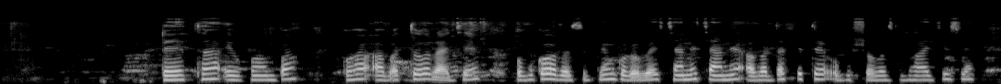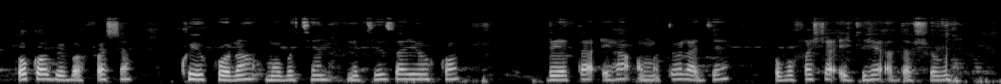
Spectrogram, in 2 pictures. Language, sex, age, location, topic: Kinyarwanda, female, 18-24, Kigali, agriculture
